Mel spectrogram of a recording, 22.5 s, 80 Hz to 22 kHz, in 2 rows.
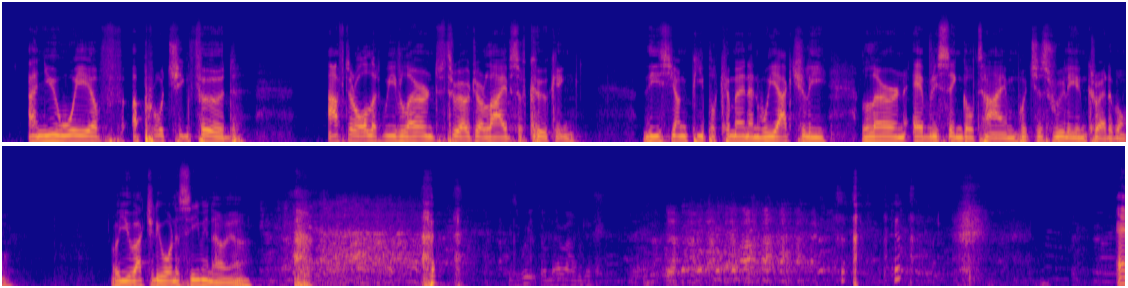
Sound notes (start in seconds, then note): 13.8 audience laughing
